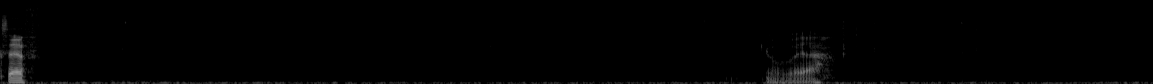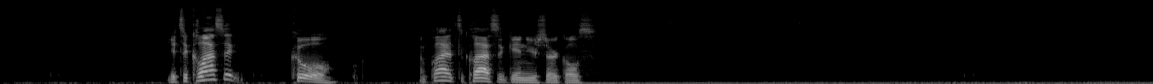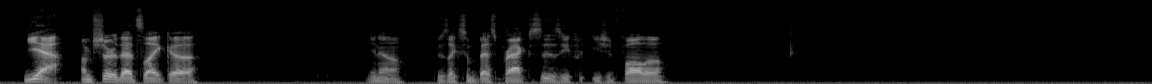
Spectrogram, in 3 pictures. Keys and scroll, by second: 0.0-5.5 typing, 6.7-9.7 typing, 11.9 typing, 16.1-19.9 typing, 16.8 Escape, 21.1 typing, 27.4-34.5 typing.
